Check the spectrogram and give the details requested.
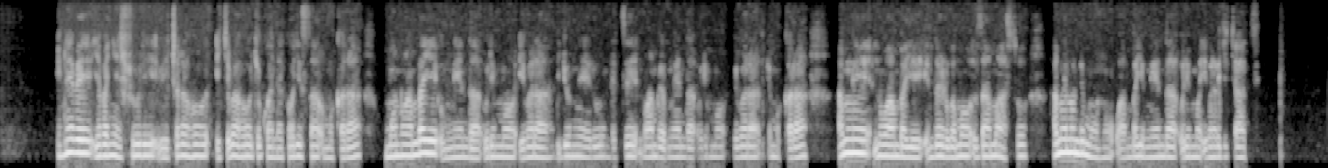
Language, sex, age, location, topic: Kinyarwanda, male, 25-35, Kigali, health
